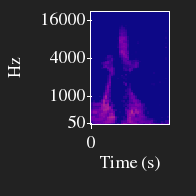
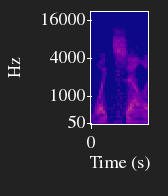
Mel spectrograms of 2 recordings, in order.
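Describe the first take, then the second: First: The second syllable sounds like soul. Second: The second syllable sounds like cell. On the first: The speaker calls it right. "the actual pronunciation" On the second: The speaker calls it wrong.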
